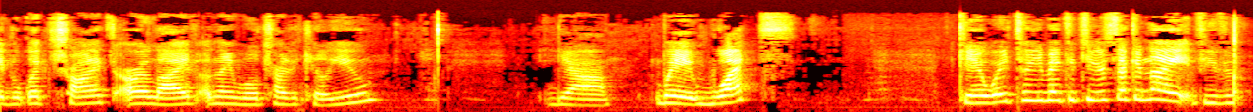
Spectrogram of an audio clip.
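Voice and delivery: ordinary delivery

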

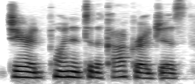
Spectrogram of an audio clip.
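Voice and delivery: ordinary delivery

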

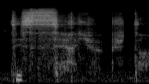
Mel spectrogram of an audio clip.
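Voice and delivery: soft, voiceless disbelief; whispered irritation; exasperated whisper. Real, not acted. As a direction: hiss it under your breath, annoyed. Annoyed at the game.

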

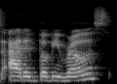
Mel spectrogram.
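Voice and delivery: usual speaking voice

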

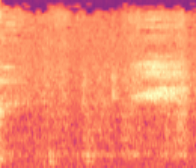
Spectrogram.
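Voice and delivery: soft, breathy gasp; real gasp of emotion; overcome gasp. Real, not acted. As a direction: gasp quietly in awe. Overcome by the bag.

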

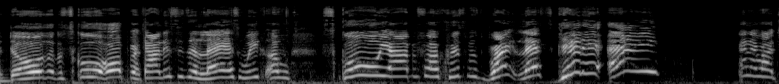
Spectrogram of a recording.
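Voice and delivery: loud, high, jubilant shout; hyped-up holler, voice climbing high; excited cheer. Real, not acted. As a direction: belt it out, celebrating. Celebrating last week of school to camera.

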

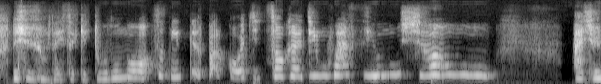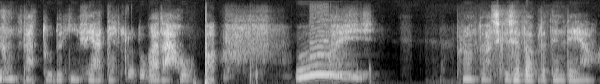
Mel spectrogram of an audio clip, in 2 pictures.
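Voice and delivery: fast, frantic tidying talk; hurried. Acted. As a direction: rush through it while cleaning. Arrumando a casa às pressas. (falando rápido, arrumando às pressas)

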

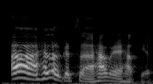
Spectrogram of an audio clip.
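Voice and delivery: a hint of a cheerful old shopkeeper; old shopkeeper greeting. Old man at the counter welcoming a customer, cheerful.

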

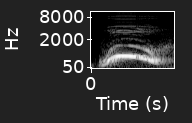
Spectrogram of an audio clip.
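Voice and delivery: high loud cry of delight; joyful whoop. Real, not acted. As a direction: let out a big happy whoop.

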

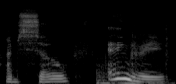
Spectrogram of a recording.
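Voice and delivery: drawn-out mock anger. Real, not acted. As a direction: drag out angry in playful frustration. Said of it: "I'm so mad".

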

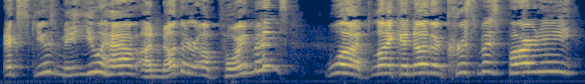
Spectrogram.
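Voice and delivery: repressed shout, high and strained; stilted, drawn-out high-pitched indignation; almost shouting. Shown as a demonstration. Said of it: "That's almost shouting".

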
